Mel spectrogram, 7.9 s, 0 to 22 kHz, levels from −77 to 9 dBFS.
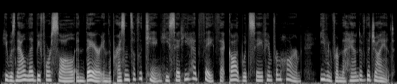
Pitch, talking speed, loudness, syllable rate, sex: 185 Hz, 250 wpm, -20 LUFS, 5.2 syllables/s, female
